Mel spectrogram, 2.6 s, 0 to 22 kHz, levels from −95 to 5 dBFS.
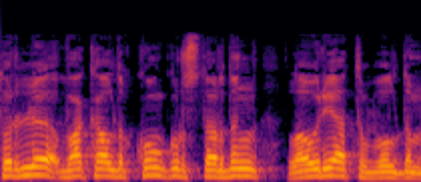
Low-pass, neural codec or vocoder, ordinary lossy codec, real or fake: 9.9 kHz; none; none; real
